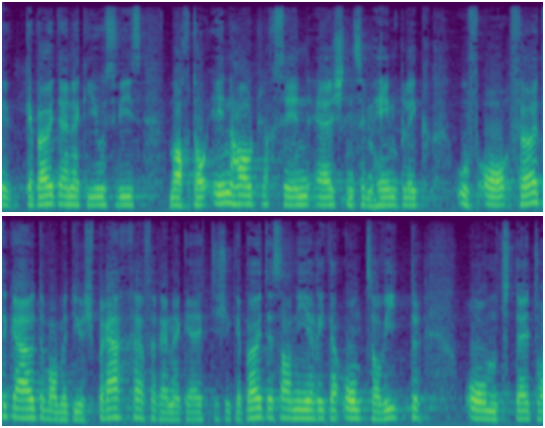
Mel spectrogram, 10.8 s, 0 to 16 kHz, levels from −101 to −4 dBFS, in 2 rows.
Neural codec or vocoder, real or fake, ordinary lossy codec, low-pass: none; real; none; 14.4 kHz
